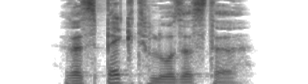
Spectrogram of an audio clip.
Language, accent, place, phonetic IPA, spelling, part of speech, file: German, Germany, Berlin, [ʁeˈspɛktloːzəstə], respektloseste, adjective, De-respektloseste.ogg
- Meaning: inflection of respektlos: 1. strong/mixed nominative/accusative feminine singular superlative degree 2. strong nominative/accusative plural superlative degree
